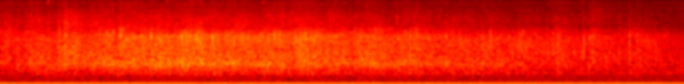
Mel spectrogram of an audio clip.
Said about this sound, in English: Clap your hands for her.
